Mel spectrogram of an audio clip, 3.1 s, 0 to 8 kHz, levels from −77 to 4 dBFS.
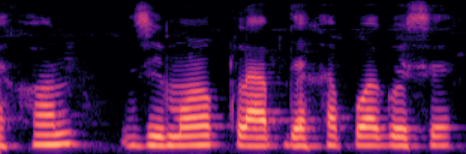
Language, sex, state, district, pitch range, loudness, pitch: Assamese, female, Assam, Sonitpur, 170-185 Hz, -15 LUFS, 175 Hz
